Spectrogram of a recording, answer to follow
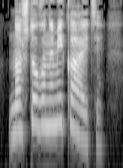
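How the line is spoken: Exclaiming. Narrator (Russian): воскликнул Простаков

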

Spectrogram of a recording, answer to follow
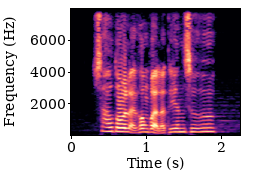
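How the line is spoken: Discontented yelling. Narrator (Vietnamese): Tiểu Mã bất mãn kêu gào

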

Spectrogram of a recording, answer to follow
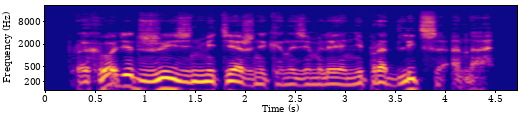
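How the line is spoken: Gloomy mutter, old priest. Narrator (Russian): мрачно пробормотал старый жрец

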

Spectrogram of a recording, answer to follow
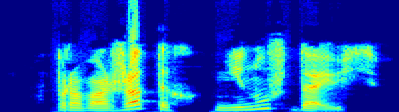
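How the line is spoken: Snort. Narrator (Russian): фыркнула

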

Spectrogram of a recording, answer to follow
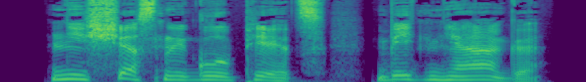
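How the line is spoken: Wheezing, affectionate purring tone. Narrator (Russian): Элизабет выдавила смешок, от которого у нее засвистело в легких, и тем же ласковым, мурлычащим тоном обратилась к Фенкарту

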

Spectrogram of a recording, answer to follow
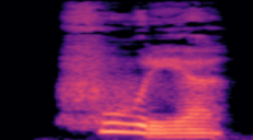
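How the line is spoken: Whisper. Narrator (Russian): прошептал Калипсо

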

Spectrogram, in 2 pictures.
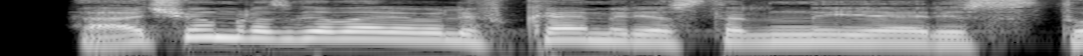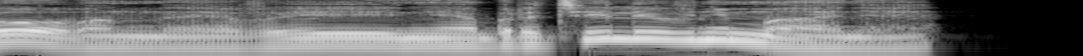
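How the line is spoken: Drawled. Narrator (Russian): протянул Ренадо

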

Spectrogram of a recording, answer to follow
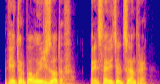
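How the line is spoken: Brisk cheerful report. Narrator (Russian): бодро отчитался Зотов

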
